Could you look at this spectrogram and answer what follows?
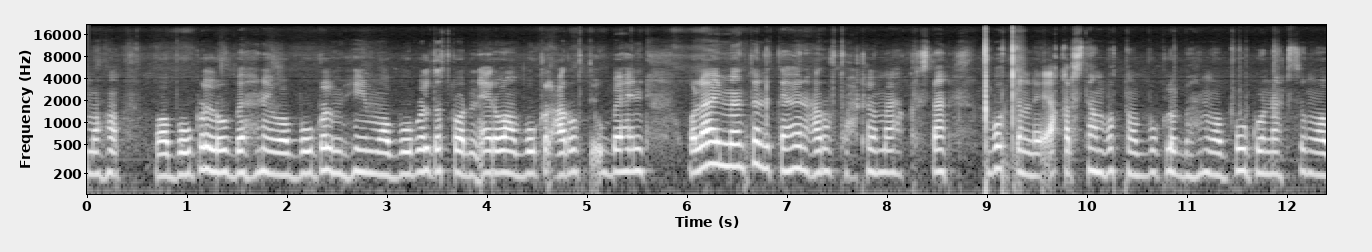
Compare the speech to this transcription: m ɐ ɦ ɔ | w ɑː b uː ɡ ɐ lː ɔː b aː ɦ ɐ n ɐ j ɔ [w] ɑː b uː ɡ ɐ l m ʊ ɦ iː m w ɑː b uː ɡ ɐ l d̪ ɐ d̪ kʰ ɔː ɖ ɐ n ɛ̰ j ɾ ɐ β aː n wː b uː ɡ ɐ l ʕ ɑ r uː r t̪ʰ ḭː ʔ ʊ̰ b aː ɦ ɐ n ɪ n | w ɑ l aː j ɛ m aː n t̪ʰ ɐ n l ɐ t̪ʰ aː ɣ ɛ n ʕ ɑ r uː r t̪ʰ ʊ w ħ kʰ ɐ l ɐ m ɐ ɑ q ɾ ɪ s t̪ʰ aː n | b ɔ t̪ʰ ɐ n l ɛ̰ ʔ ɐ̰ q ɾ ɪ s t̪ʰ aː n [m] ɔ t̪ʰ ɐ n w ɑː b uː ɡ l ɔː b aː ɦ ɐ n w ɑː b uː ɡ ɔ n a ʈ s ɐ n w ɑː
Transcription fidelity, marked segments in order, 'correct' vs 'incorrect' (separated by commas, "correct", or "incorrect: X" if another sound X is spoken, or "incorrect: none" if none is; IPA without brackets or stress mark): correct, incorrect: b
